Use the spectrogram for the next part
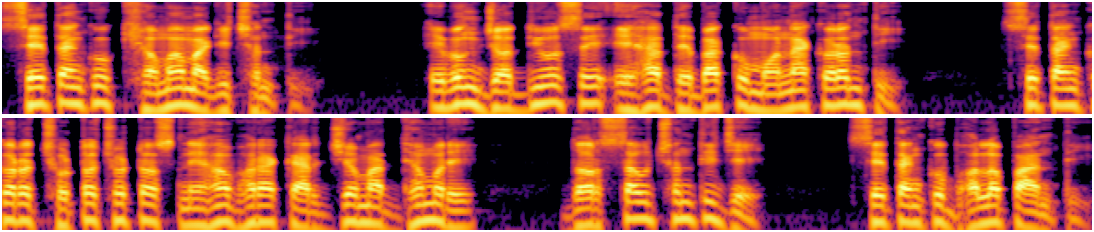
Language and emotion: Odia, neutral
